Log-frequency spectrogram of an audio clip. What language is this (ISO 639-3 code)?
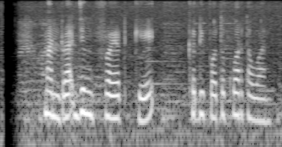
sun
